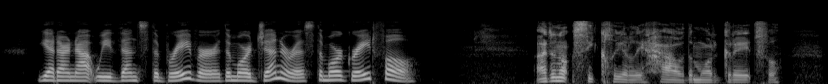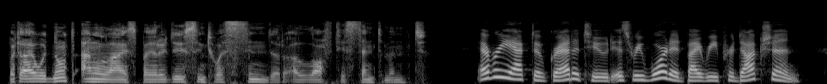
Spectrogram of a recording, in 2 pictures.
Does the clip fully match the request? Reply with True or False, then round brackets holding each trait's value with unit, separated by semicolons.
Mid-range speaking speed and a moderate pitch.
True (170 wpm; 165 Hz)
